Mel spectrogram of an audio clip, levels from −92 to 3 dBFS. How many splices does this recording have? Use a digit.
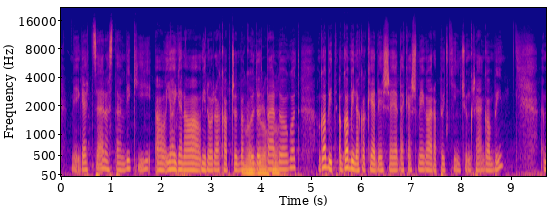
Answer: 1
